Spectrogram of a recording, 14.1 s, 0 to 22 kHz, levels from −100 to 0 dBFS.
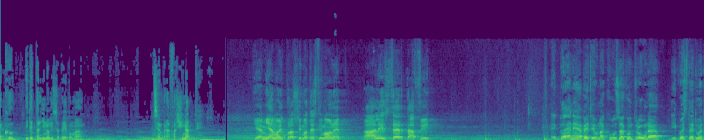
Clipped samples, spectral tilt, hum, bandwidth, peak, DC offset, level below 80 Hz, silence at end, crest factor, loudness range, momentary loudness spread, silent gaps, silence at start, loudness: under 0.1%; -5.5 dB/octave; none; 16 kHz; -6 dBFS; under 0.1%; -44 dBFS; 0 s; 20 dB; 7 LU; 19 LU; none; 0 s; -26 LUFS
